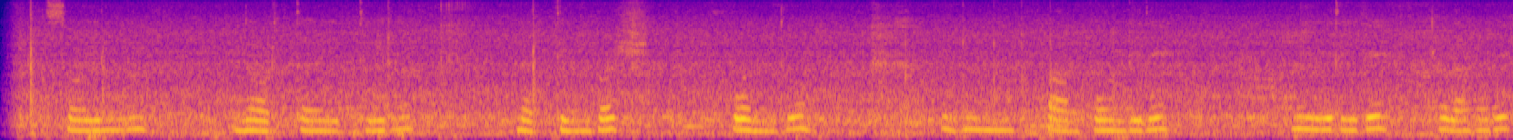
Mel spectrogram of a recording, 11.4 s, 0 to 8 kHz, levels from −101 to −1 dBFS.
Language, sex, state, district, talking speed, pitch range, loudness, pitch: Kannada, female, Karnataka, Mysore, 55 wpm, 220-240 Hz, -22 LUFS, 230 Hz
